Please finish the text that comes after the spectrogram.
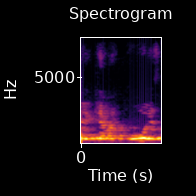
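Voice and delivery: normal talking voice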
